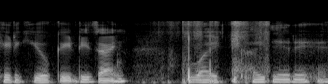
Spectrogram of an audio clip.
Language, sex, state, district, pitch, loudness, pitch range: Hindi, male, Himachal Pradesh, Shimla, 110 Hz, -23 LUFS, 100-115 Hz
